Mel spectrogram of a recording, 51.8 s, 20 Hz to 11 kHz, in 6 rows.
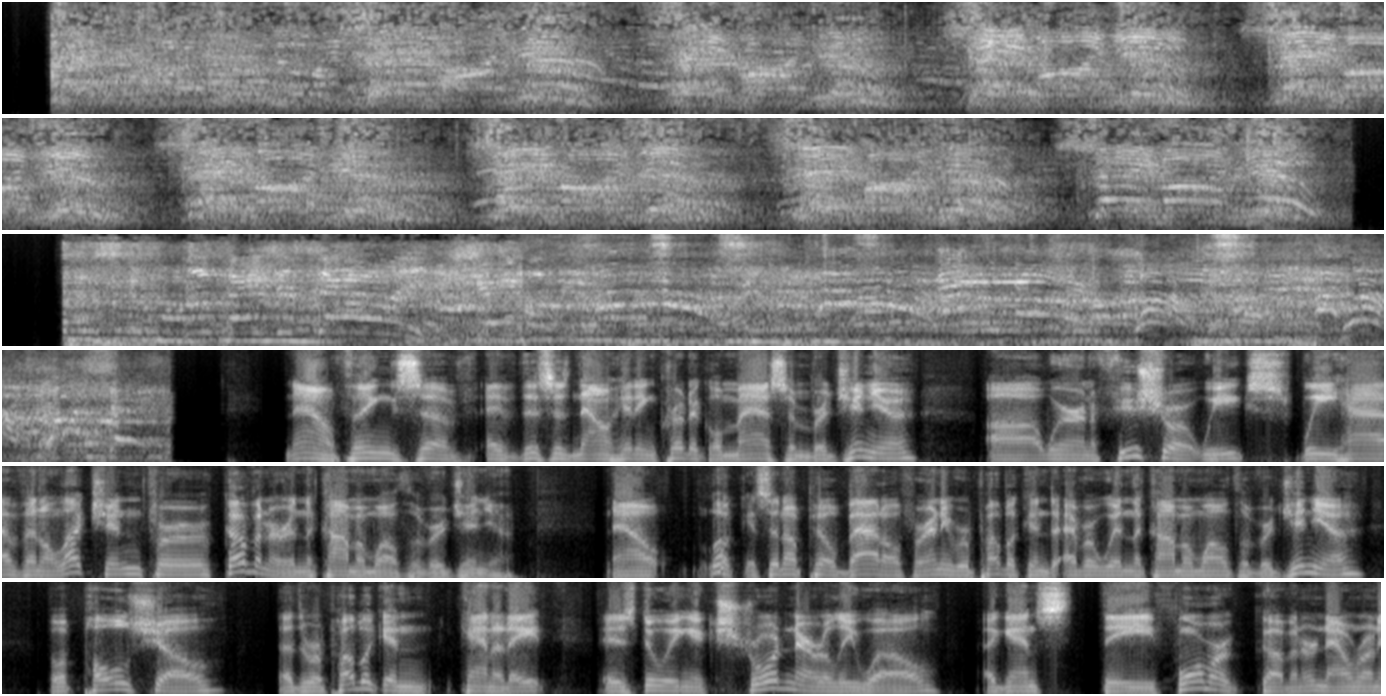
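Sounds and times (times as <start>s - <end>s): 
many angry parents shouting at a meeting: 0.3s - 17.1s, 17.7s - 27.0s
raised individual yells: 17.8s - 27.0s
speech: 28.1s - 51.8s.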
